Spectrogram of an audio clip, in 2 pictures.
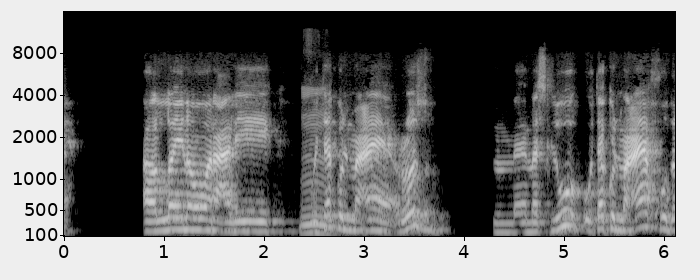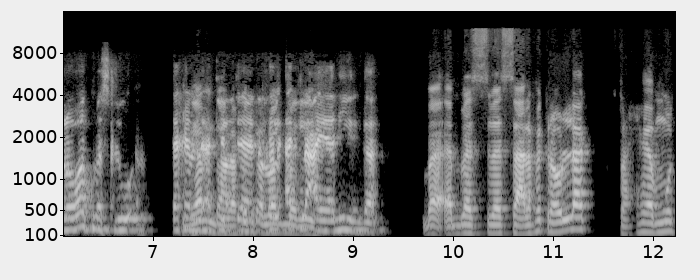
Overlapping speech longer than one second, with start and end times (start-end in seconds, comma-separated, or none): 7.3-8.7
